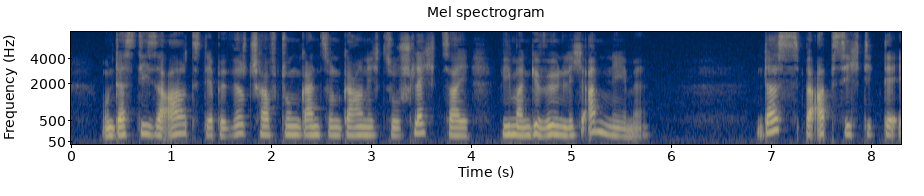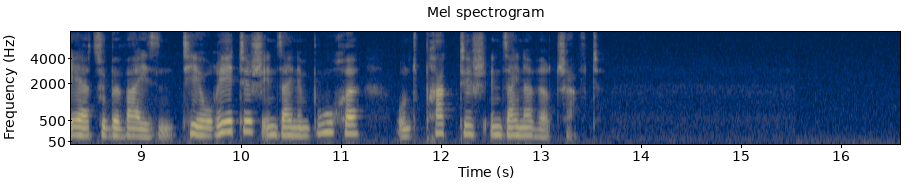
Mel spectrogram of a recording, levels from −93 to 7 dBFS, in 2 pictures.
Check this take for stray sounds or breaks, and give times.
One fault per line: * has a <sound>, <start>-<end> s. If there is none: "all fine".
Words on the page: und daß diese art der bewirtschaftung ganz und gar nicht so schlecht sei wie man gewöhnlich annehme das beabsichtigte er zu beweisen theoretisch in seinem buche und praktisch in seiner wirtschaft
all fine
